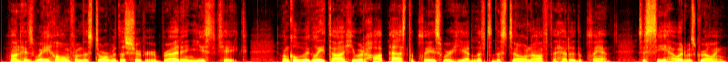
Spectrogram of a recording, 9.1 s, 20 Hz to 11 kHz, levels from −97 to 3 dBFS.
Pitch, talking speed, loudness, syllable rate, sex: 140 Hz, 270 wpm, -18 LUFS, 6.3 syllables/s, male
